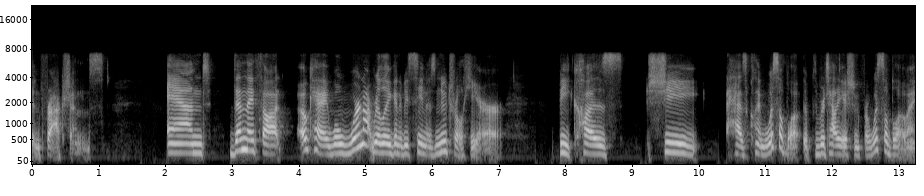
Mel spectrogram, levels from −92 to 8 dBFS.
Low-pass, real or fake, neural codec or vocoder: 7.2 kHz; real; none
